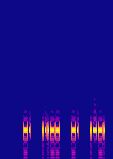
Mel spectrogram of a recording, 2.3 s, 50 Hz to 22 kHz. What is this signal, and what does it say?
Morse code, heard as a keyed tone, about 47 wpm, spaced as for 26 wpm, 700 Hz. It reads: N3NP
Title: USA Call Signs - 4 Characters - 3x Character Spacing - 45wpm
